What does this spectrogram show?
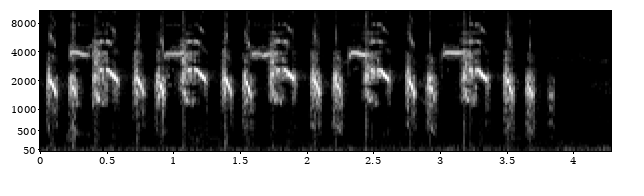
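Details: Wild chukar partridge giving a rapid, rhythmic run of harsh chuck-chuck notes, some rising into slurred two-part calls, about four to five notes per second, stopping abruptly.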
